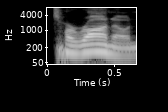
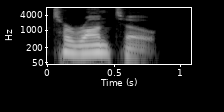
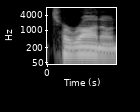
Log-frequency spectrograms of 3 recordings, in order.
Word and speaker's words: Toronto: It's Toronto, not Toronto. Even though it's spelled with the T, you pronounce it Toronto, not Toronto.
